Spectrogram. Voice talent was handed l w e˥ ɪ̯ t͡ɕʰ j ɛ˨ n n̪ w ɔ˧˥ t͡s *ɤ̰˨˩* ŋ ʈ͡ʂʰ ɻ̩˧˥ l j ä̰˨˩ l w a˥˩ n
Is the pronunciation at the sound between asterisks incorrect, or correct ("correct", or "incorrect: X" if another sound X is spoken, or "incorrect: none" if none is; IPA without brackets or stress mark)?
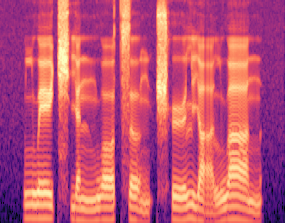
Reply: correct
